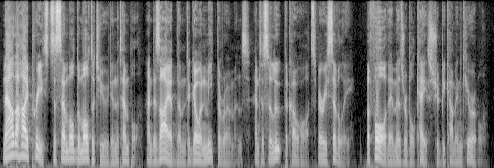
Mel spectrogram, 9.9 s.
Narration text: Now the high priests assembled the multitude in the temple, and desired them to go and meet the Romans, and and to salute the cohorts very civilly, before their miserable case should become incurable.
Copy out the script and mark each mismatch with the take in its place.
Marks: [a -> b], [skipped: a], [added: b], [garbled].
Now the high priests assembled the multitude in the temple, and desired them to go and meet the Romans, and [skipped: and] to salute the cohorts very civilly, before their miserable case should become incurable.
